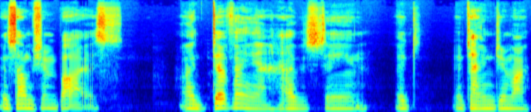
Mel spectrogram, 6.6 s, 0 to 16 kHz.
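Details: Speech impairment in a man after a left-hemisphere haemorrhagic stroke at age 12, followed by a five-week coma, with right-sided body weakness; speech was the most affected area and had to be relearned, and he reports slower information processing.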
